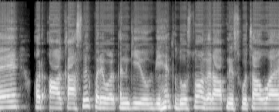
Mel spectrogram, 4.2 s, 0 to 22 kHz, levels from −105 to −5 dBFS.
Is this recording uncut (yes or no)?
yes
